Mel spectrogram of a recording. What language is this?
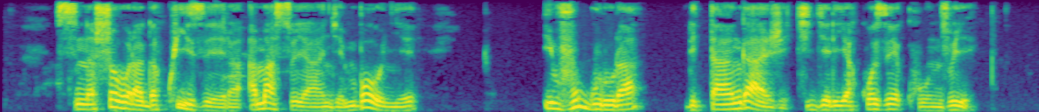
Kinyarwanda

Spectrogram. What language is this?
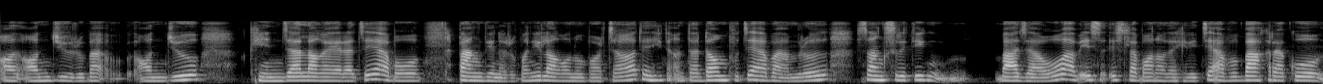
Nepali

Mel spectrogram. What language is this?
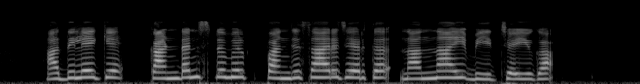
Malayalam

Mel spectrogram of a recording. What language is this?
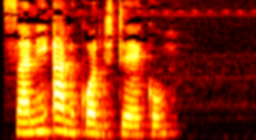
Luo (Kenya and Tanzania)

